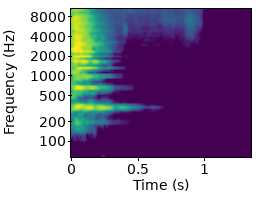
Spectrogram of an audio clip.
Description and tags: One-shot from Versilian Studios Chamber Orchestra 2: Community Edition sampling project.
Instrument family: Strings
Instrument: Cello Section
Articulation: spiccato
Note: E4
Midi note: 64
Midi velocity (center): 31
Microphone: 2x Rode NT1-A spaced pair, 1 Royer R-101.
Performer: Cristobal Cruz-Garcia, Addy Harris, Parker Ousley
